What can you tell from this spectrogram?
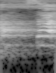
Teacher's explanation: जब कहते हैं सा को तो दांत से होते हुए वायु निकलती है, तो इसको हम कहते हैं सा, इसको दंती सा कहा जाता है।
